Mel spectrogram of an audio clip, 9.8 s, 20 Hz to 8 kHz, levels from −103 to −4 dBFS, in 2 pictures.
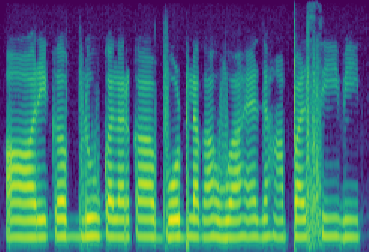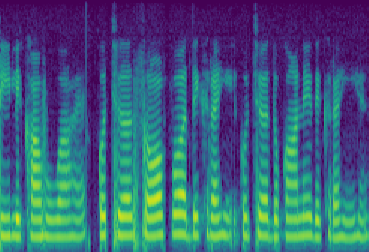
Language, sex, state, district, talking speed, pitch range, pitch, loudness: Hindi, female, Bihar, East Champaran, 150 wpm, 205-215 Hz, 210 Hz, -17 LUFS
